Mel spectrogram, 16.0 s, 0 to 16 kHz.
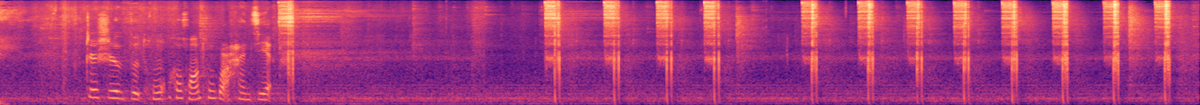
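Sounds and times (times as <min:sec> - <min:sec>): welding machine snapping pulses: 0:03.7 - 0:04.8, 0:07.2 - 0:16.0.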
